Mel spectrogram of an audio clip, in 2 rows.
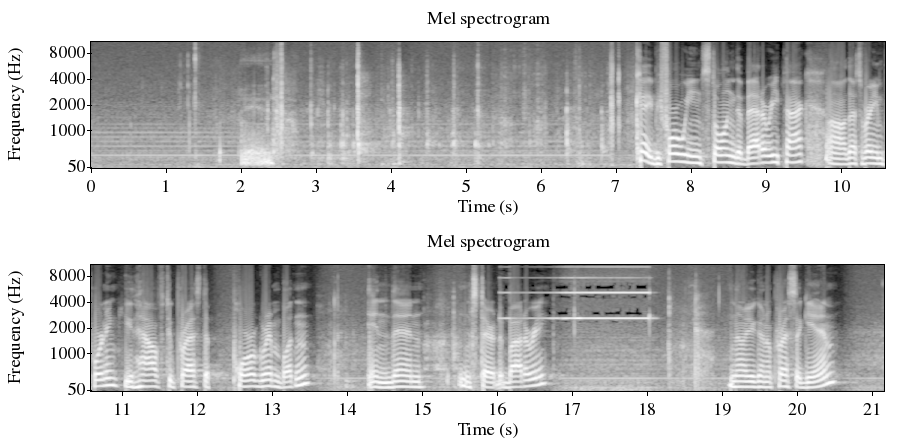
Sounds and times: Speech: 2.0s - 2.6s, 7.2s - 13.6s, 14.3s - 16.7s, 19.1s - 20.6s.

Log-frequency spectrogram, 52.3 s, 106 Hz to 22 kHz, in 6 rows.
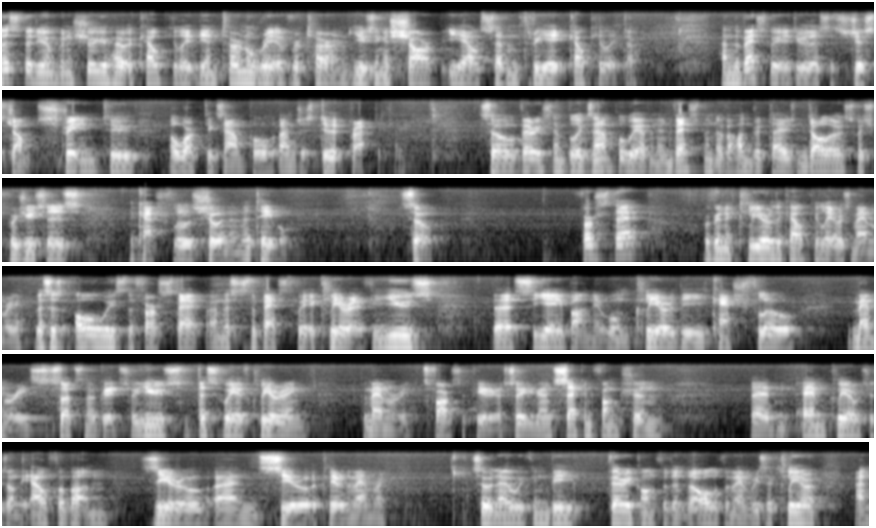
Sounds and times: Speech: 0.0s - 6.5s, 7.2s - 12.8s, 13.5s - 20.5s, 21.4s - 22.0s, 23.2s - 41.6s, 42.4s - 52.2s.

